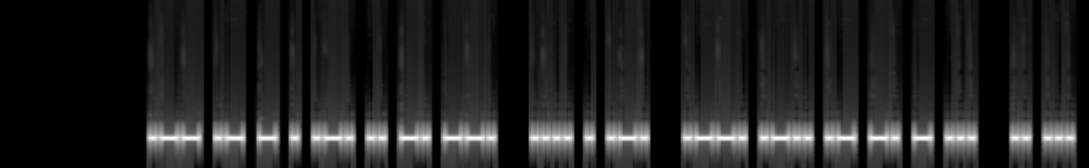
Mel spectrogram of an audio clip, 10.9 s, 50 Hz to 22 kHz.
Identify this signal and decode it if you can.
Morse code, heard as a keyed tone, about 22 wpm, 700 Hz. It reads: WATERING HER PLANTS IS
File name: Difficult Sentences with Hints - 22wpm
